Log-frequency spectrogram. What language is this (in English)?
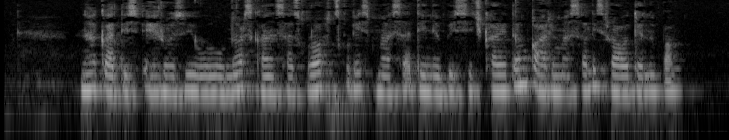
Georgian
